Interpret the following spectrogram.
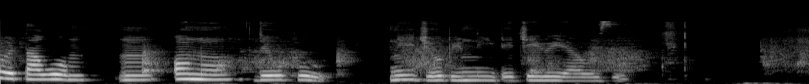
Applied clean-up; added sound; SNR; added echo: classical method log-MMSE.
